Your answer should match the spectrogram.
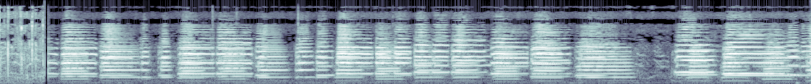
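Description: A small brass group of trombone and trumpets playing a melody in separate held notes, starting about half a second in, with a brief pause between phrases near eight seconds.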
